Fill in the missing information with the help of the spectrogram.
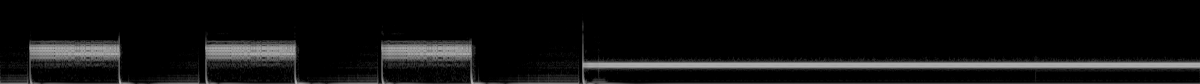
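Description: Emergency Alert System broadcast tones: three bursts of SAME header data tones, each just under a second long, then from about six seconds in the steady two-tone EAS attention signal. It heralds a National Weather Service flash flood warning.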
